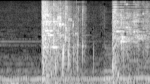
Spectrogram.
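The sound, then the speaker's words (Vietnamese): A jar engraved with talismans is smashed: two sharp shattering crashes, each trailing off into clinking fragments. “Thầy Khoa thong dong tiến lại, nhìn thấy cái bình được khắc lên phù chú trấn yểm. Thầy nhận ra ngay, ấy là xương cốt của vong ông già được giữ ở trong đây. Thầy đập vỡ cái bình,”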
